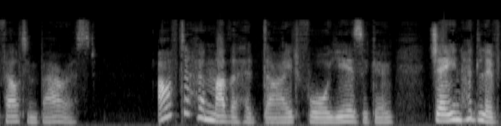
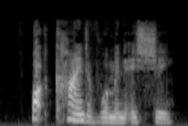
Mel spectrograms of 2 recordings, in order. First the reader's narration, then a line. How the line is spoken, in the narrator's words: she asked angrily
